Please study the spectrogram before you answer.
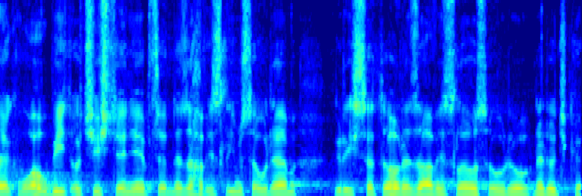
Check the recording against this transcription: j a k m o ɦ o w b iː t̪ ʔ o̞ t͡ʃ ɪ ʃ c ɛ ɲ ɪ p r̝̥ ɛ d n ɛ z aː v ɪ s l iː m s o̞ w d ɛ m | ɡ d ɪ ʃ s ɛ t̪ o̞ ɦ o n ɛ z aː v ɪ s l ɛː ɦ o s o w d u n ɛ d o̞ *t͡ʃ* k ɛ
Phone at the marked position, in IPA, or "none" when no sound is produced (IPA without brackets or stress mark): t͡ʃ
